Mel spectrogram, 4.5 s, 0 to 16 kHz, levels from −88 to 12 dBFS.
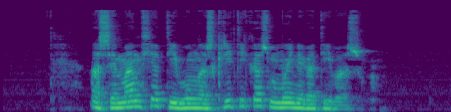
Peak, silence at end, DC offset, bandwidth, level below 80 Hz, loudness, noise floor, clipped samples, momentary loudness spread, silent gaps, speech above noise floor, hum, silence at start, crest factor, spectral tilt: -8 dBFS; 0.9 s; under 0.1%; 11.5 kHz; -62 dBFS; -21 LUFS; -72 dBFS; under 0.1%; 9 LU; none; 52 dB; none; 0.9 s; 14 dB; -6.5 dB/octave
